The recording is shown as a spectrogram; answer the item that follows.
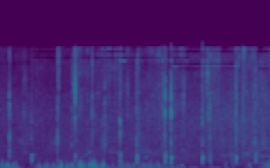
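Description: Chatter of a crowd over irregular thuds and rustling close to the microphone.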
